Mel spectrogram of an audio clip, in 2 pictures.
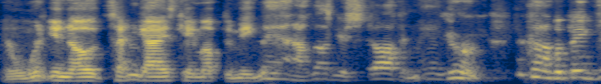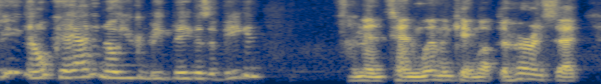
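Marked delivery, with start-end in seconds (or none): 1.3-4.3 high-pitched gushing fan voice; put-on high voice, impressed; admiring fan. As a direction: imitate an awed fan coming up to compliment you. Male fans admiring him, voiced.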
